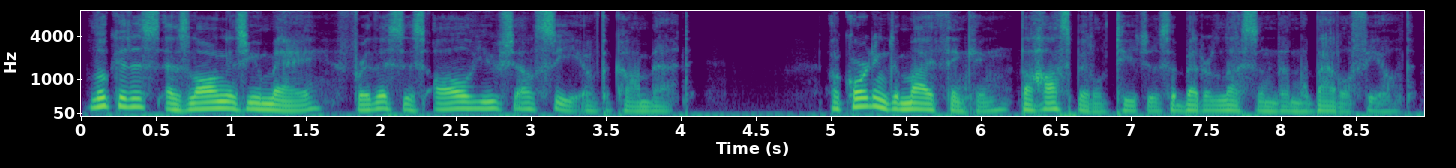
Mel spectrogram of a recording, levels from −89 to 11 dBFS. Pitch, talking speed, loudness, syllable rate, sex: 120 Hz, 215 wpm, -18 LUFS, 5.4 syllables/s, male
